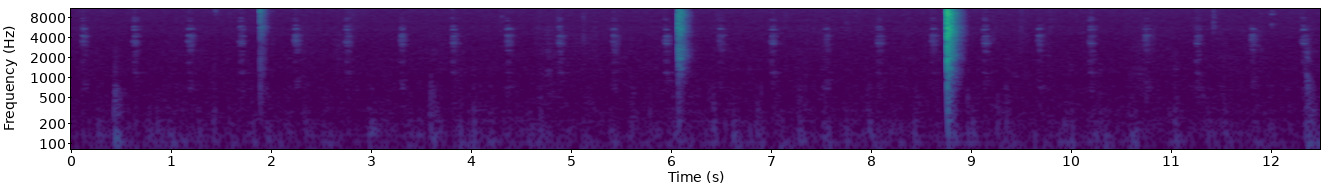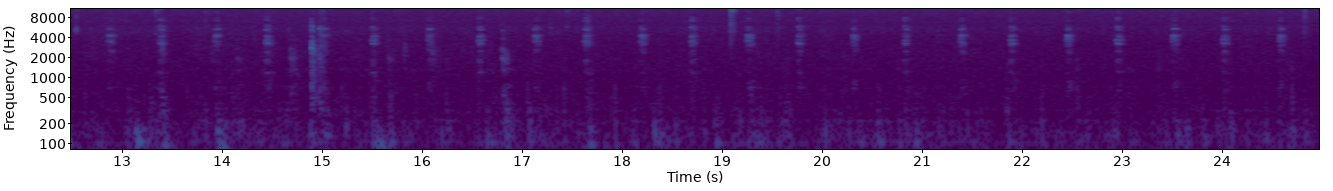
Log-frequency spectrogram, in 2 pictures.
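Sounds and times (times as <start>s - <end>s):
clock ticking: 0.0s - 24.9s
wood fire crackling and popping: 6.0s - 6.2s, 8.8s - 9.0s.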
